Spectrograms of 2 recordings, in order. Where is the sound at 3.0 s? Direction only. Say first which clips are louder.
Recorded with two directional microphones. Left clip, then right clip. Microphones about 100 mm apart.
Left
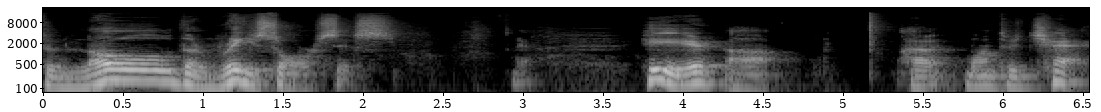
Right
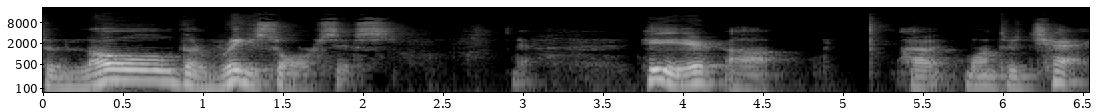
Right 3 dB; 45° left (ahead or behind).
